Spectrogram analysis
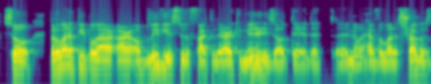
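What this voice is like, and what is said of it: Non-native English accent. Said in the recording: “I'm an immigrant to Canada, as you can tell by my accent.”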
